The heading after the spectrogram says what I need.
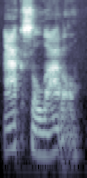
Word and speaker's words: axolotl: And in case you're wondering, my name is pronounced axolotl.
